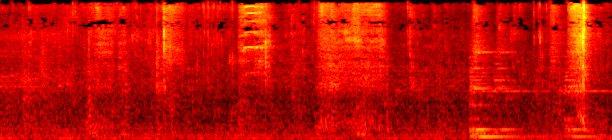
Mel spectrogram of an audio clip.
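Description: Close-miked eating sounds of a rice meal eaten by hand: wet mouth clicks and chewing smacks, with scattered short crackles. Near the end come two short, louder low hums.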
